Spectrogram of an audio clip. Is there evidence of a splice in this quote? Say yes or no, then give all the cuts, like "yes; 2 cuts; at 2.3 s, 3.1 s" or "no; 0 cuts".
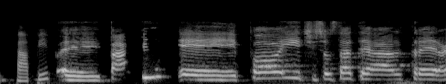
yes; 1 cut; at 1.7 s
